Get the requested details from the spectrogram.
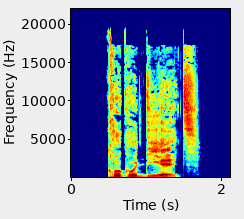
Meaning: genitive singular of Krokodil
- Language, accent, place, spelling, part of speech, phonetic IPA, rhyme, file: German, Germany, Berlin, Krokodils, noun, [kʁokoˈdiːls], -iːls, De-Krokodils.ogg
